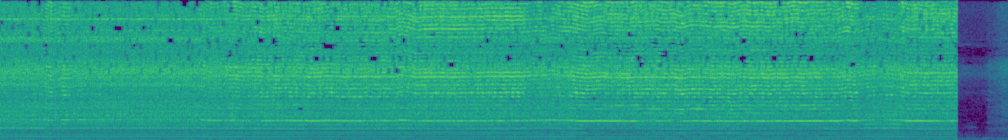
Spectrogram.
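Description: High-speed rotary tool with a grinding stone running at a steady whine while it grinds the shank of a bolt spinning in a lathe chuck down to a straight pin. The sound cuts off suddenly near the end.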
